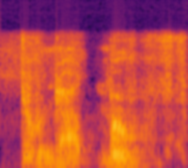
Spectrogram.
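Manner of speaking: extremely deep voice, like from deep earth. Game narrator voicing Kasim as his stone eyes activate, in Kasim's deepest-earth voice. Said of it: "he says with a voice of the deepest earth".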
